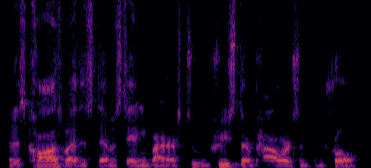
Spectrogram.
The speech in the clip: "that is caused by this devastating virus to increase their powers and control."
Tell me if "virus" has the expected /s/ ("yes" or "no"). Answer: yes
